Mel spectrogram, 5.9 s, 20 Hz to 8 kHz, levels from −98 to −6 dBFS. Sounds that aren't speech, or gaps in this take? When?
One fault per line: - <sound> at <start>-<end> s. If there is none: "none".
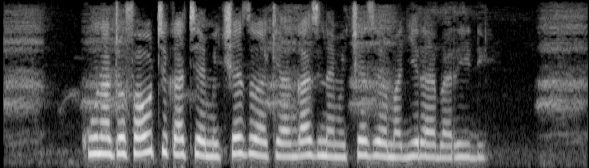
none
